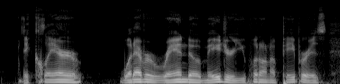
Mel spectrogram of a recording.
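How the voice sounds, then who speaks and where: A man talks at a fairly low pitch. The recording is very clean, with a silent background and a dry, close sound with no echo. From US South, Florida Panhandle (Pensacola). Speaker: videographer. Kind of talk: casual interview chat. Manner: halting, frequent repetitions.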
